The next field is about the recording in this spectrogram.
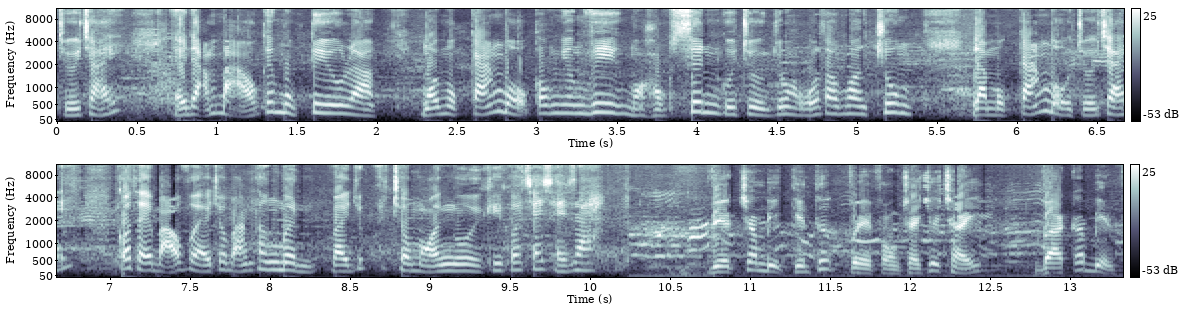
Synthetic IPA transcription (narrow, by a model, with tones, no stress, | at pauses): t͡ɕɨ˧˩ət͡ɕa˨˦jɗe˧˩ɗaː˧˩mɓaː˧˩wkaː˨˦jm˨˩k͡p̚t̪i˧əwlaː˨˩ | mɔ̰˧˨jmo˨˩t̚kaː˨˦nɓo̰˧˨kə˧wŋ͡mɲə˧nvi˧ənmɔ˨˩ha˨˩wk͡p̚sï˧ŋ̟ku˧˩ət͡ɕɨ˨˩əŋt͡ɕʊ˧ŋ͡mha˨˩k͡p̚kːt̪ʰwŋ͡mkwaː˧nt͡ɕʊ˧ŋ͡mlaː˨˩mo˨˩t̚kaː˨˦nɓo̰˧˨t͡ɕɨ˧˩ət͡ɕa˨˦jkɔ˨˦t̪ʰe˧˩ɓaː˧˩wvḛ˧˨t͡ɕɔ˧ɓaː˧˩nt̪ʰə˧nmï˨˩ŋ̟vaː˨˩zʊ˦˥˦t̚t͡ɕɔ˧mɔ̰˧˨jŋɨ˨˩əjxi˧kɔ˨˦t͡ɕa˨˦jsa˧˩jzaː˧vi˨˩ək̚t͡ɕaː˧ŋɓḭ˧˨ki˨˦nt̪ʰɨ˦˥k̚ve˨˩fa˨˩wŋ͡mt͡ɕa˨˦jt͡ɕɨ̰˧˥ət͡ɕa˨˦jvaː˨˩kaː˦˥k̚ɓḭ˧ənfa˦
